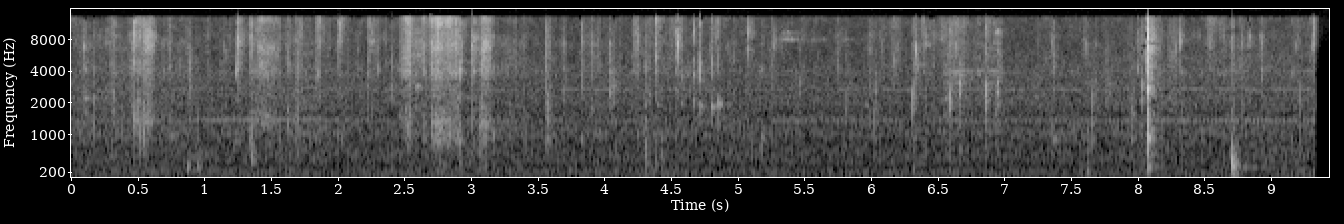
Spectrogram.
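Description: Close-up eating sounds: quiet chewing and biting with small wet mouth clicks. Two sharp clicks come near the end.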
